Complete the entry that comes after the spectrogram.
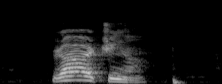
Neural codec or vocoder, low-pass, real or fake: none; 7.2 kHz; real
